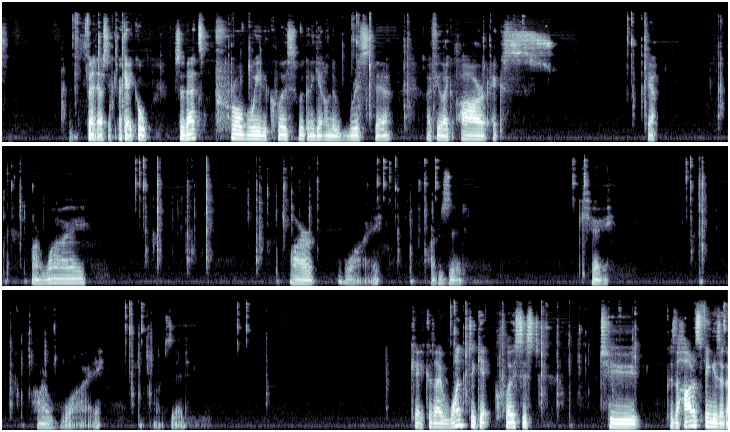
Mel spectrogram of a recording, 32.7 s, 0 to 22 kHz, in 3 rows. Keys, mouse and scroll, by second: 1.3 shift+middle click, 1.7-3.4 middle drag, 3.5 r, 5.4-5.9 middle drag, 6.4 r, 9.5-10.7 middle drag, 10.8 r, 13.1 middle click, 13.9 middle click, 14.9 r, 16.9 r, 21.4 middle click, 22.0 r, 23.7 r, 28.6-29.2 middle drag, 29.8 middle click, 30.2 r.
